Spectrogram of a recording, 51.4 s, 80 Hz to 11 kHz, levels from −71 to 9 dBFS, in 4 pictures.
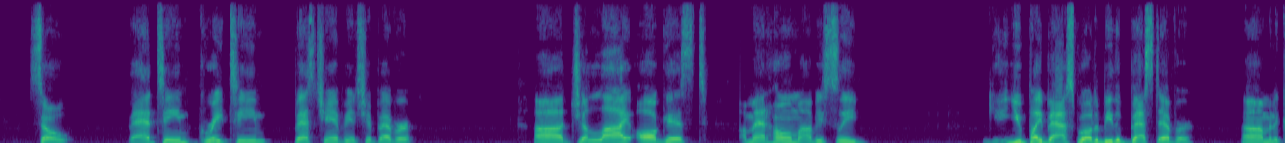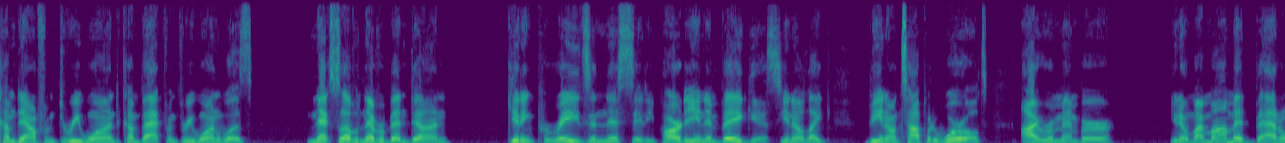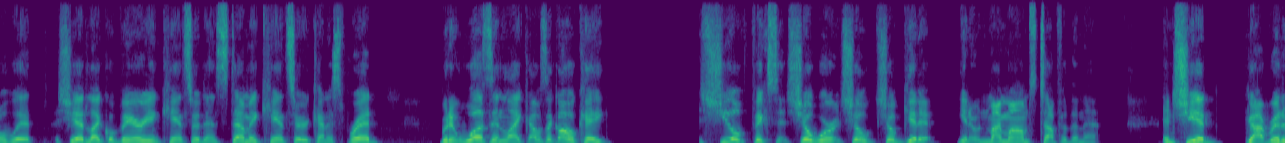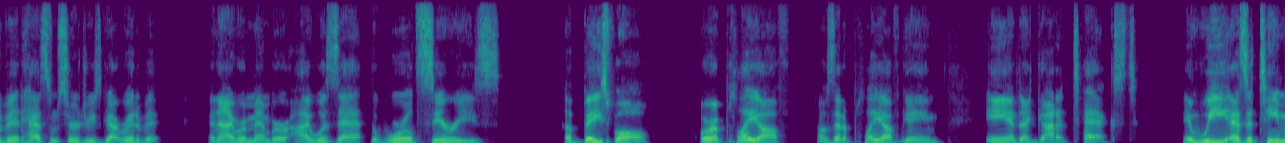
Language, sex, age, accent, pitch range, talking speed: English, male, 40-59, American, 140-170 Hz, 170 wpm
